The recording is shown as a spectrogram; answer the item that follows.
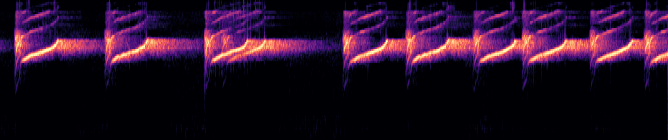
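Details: Five-coloured sunbird call series: high, sharp rising chips run together into near-continuous ringing tones, coming faster toward the end of the phrase.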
